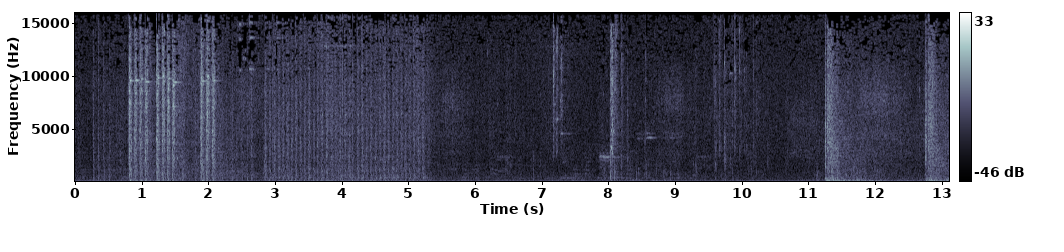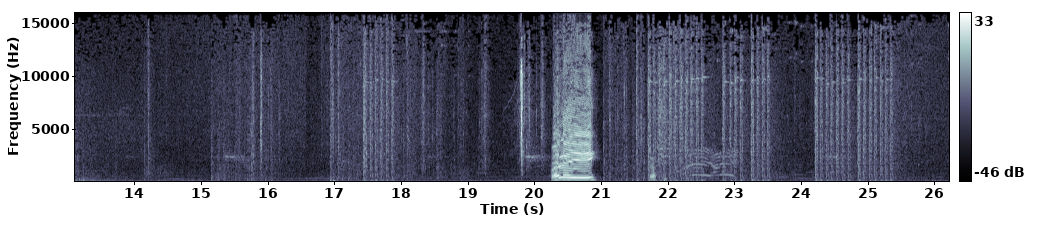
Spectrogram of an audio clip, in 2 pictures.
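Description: Gunshots fire in short bursts, echoing in a tunnel.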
